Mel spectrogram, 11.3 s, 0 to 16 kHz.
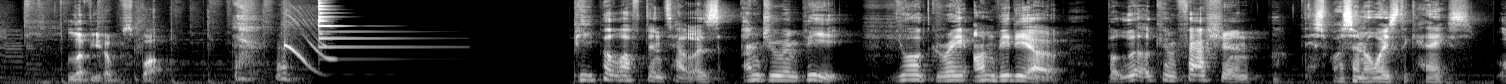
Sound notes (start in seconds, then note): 2.3 dinging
